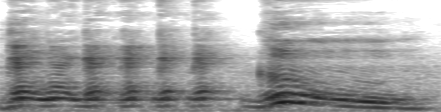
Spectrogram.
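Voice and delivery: stuttering cranking noise, then a rumble; vocal sound effect of a car starting; imitated engine starting. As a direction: crank in quick pulses and let it catch.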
